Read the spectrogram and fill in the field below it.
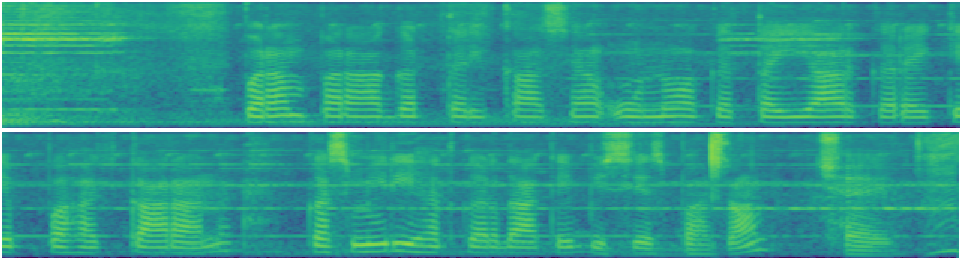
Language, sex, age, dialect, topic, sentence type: Maithili, male, 46-50, Angika, agriculture, statement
